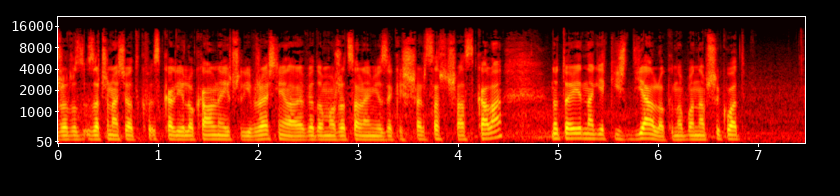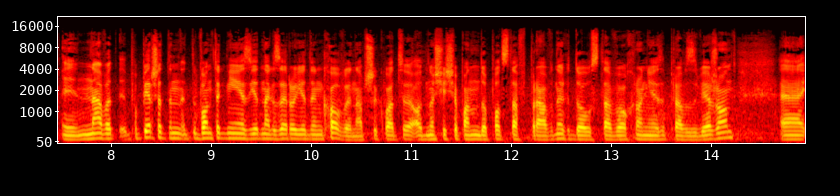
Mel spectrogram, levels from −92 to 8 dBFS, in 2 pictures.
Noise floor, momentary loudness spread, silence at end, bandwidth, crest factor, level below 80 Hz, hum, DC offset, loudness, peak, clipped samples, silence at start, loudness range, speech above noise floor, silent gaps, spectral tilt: -49 dBFS; 4 LU; 0 s; 15.5 kHz; 18 dB; -66 dBFS; none; under 0.1%; -24 LUFS; -6 dBFS; under 0.1%; 0 s; 1 LU; 26 dB; none; -3.5 dB/octave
